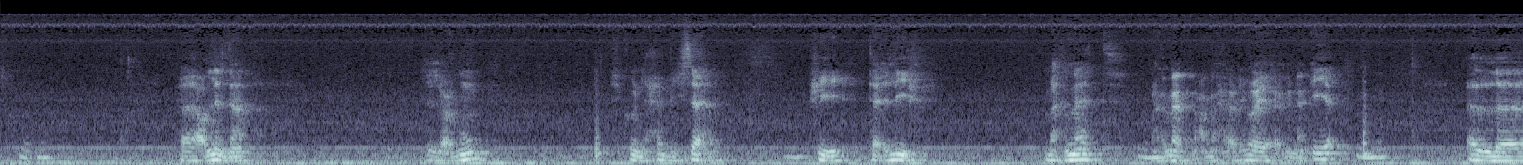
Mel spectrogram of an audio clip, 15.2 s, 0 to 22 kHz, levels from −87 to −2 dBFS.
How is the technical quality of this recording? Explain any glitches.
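No technical faults can be heard anywhere in the recording, and the signal holds steady throughout with nothing that counts as a glitch.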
